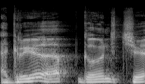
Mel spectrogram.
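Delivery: high put-on Scottish accent, done for show. Asked by the other speaker to say it in the accent first: Scottish accent. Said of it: "I would do this in a Scottish accent".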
